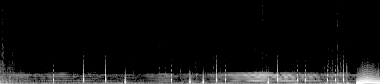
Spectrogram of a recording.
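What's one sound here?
Short game menu blips sound.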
